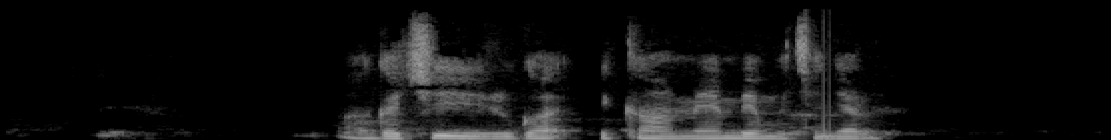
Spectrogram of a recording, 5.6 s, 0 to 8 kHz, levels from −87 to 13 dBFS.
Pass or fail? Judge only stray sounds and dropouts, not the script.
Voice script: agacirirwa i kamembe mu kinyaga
pass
